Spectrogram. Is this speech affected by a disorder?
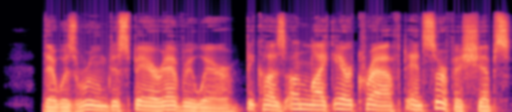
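No.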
